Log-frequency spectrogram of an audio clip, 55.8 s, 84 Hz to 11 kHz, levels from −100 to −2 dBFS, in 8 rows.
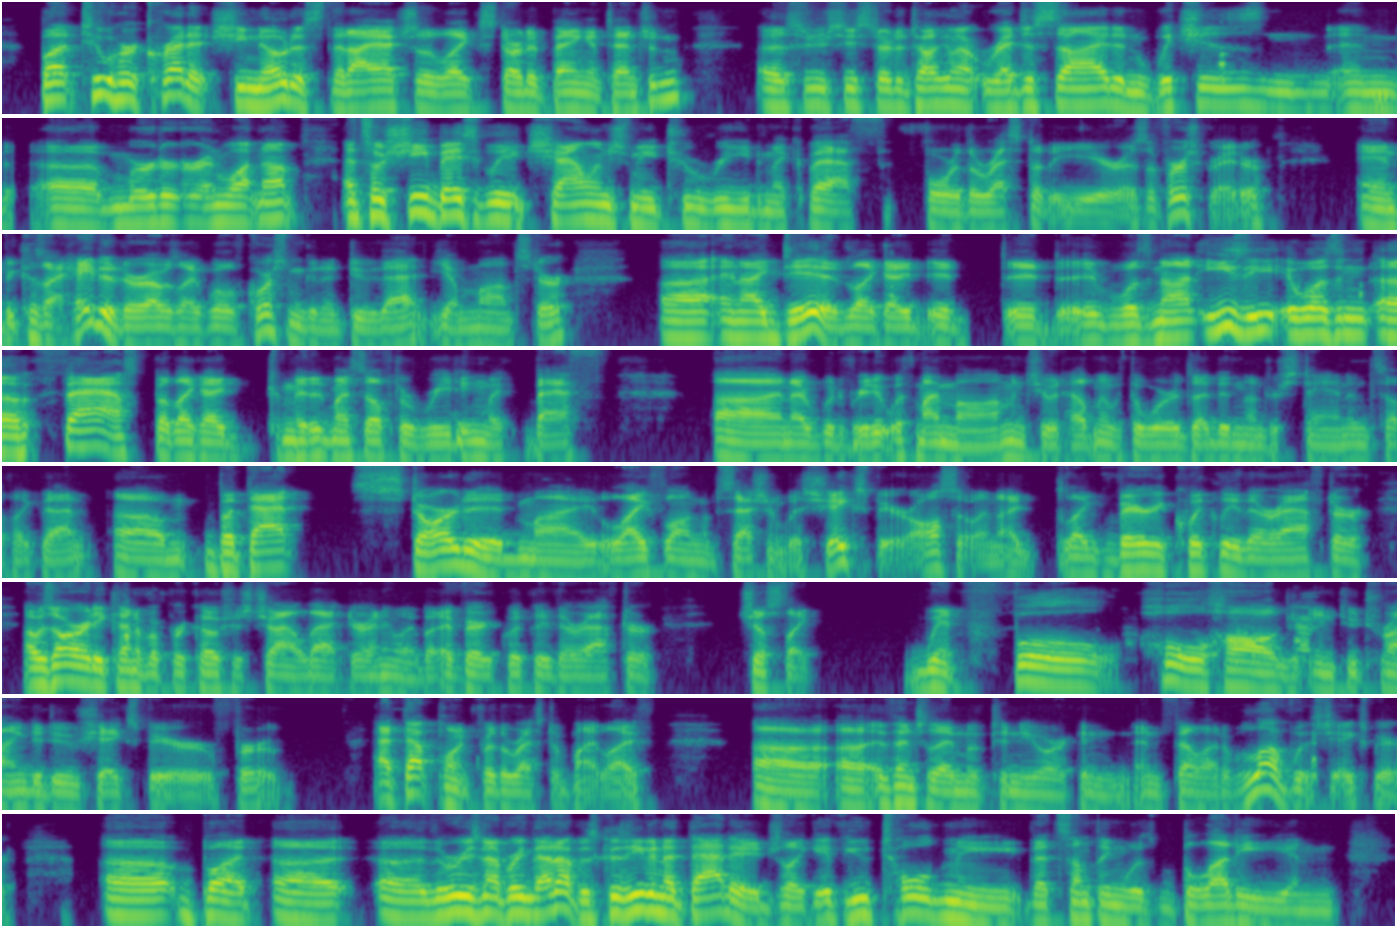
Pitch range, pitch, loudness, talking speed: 95-130 Hz, 110 Hz, -20 LUFS, 225 wpm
